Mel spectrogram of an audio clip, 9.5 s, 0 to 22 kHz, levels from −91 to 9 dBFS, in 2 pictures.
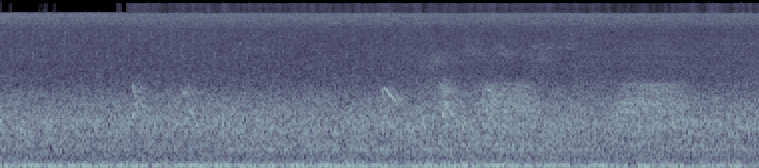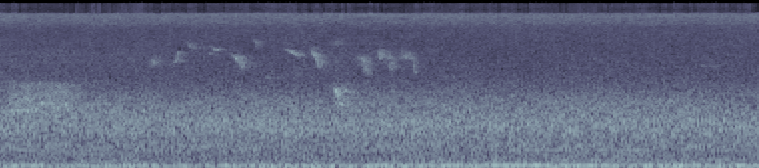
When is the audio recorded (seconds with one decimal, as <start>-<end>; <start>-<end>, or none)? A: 0.0-2.5; 3.1-3.6; 5.8-6.8; 7.3-9.5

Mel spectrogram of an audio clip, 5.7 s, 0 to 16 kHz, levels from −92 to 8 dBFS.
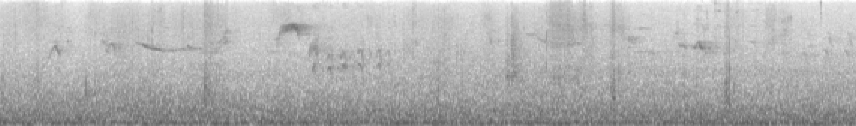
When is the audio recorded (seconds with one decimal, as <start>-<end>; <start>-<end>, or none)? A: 0.0-3.7; 4.2-5.7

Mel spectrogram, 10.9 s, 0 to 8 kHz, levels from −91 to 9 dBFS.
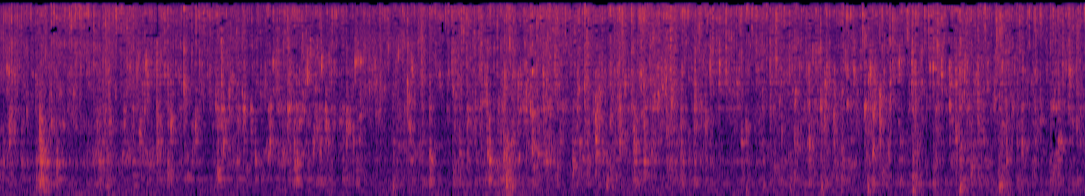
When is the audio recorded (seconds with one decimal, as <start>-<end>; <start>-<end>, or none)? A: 1.4-3.5; 4.4-10.9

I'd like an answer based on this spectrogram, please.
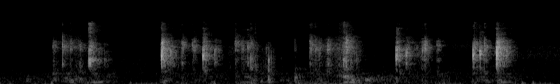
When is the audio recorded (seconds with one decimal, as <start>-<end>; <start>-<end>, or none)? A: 3.0-3.7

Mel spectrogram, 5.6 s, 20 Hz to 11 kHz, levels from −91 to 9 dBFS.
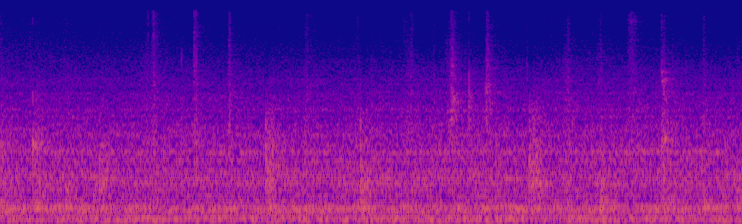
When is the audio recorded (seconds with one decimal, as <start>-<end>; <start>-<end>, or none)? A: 1.1-4.5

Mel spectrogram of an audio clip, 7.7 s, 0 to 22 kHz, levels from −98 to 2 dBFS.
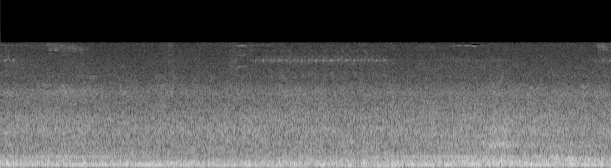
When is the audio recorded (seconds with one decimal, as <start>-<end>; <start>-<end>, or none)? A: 0.0-1.9; 5.0-7.6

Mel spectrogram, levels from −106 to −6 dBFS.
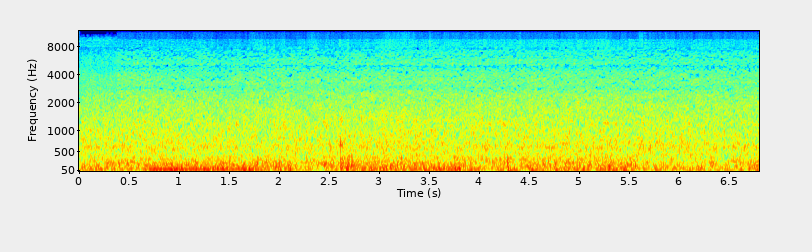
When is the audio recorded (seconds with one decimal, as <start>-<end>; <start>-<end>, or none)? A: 0.0-1.3; 3.0-6.8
